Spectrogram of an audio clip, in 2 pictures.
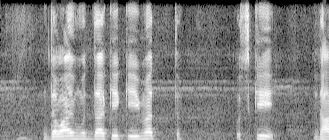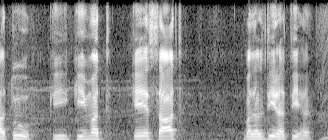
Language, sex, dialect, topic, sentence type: Hindi, male, Marwari Dhudhari, banking, statement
